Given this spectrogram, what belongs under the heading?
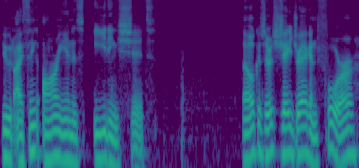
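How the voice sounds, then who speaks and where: A man streaming a video game, talking casually in a profane, excitable, exasperated way. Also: lowish voice, slow pace, no room sound. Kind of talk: casual gaming commentary.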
